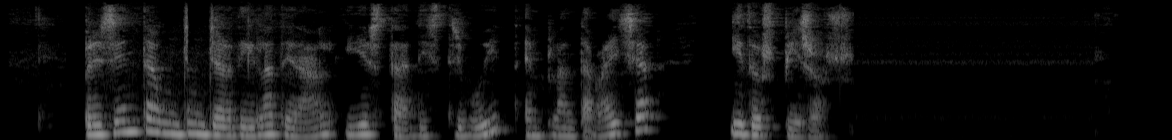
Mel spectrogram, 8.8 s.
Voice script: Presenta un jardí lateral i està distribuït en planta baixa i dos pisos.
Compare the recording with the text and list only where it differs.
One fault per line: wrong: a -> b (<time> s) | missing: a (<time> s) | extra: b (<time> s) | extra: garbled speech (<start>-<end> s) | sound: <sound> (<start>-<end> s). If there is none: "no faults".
extra: un (1.4 s)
